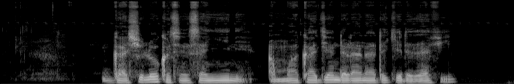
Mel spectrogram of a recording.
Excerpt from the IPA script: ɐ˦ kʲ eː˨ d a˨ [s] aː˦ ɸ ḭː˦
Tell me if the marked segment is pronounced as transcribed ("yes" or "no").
no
